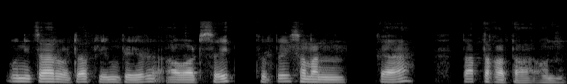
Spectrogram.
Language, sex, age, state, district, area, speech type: Nepali, male, 45-60, West Bengal, Kalimpong, rural, read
